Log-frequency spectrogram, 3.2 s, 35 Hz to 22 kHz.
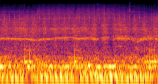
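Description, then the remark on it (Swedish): A loud, dense metal track plays with programmed-sounding drums, the snare hitting at an even, machine-like level under a thick wall of distorted guitars, with no one speaking. “När man programmerar trummor så är det bra att ändra velocity på virveln ibland så att, inte, så att inte alla slag är på 127.”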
